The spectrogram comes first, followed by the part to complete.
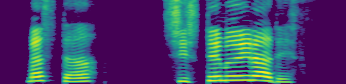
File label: syserr, Japan Anime Girls; Windows; Bing; Nanami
